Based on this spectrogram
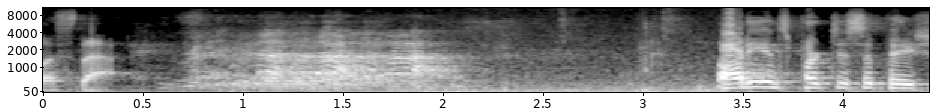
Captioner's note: laughter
